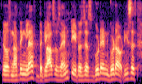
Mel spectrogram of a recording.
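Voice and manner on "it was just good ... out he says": usual speaking voice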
